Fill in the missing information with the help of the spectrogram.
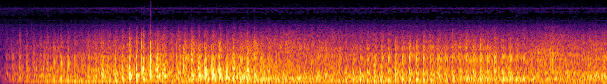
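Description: Small helicopter flying overhead, its rotor beating fast and evenly over a steady engine hum. The sound cuts in suddenly and swells during the first second.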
